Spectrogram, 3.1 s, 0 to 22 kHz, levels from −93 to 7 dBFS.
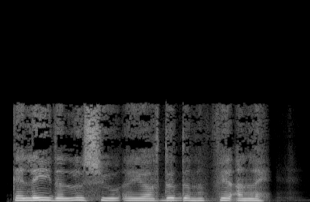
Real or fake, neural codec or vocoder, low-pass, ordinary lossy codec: fake; codec, 16 kHz in and 24 kHz out, 0.4 kbps, LongCat-Audio-Codec, two codebook decoder; 10.8 kHz; MP3, 48 kbps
